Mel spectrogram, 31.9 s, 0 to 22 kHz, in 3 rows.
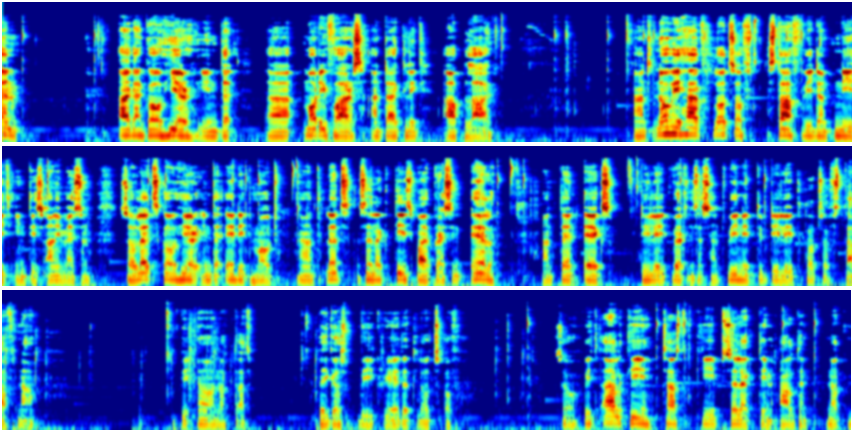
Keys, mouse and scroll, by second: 4.0-5.8 drag, 6.0-7.8 drag, 6.6-9.0 middle drag, 8.2 a, 11.0-12.8 right drag, 12.7 click, 12.7 middle click, 13.0 Tab, 14.2 a, 14.4 a, 16.0 l, 17.8 x, 21.2 l, 21.6 l, 22.2 l, 22.9 l, 23.9 ctrl+z, 25.1-30.7 typing, 27.6-29.7 middle drag.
